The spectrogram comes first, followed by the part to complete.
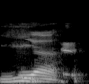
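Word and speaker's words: ياء: ইয়া উচ্চারণ হয় ঠোঁটের, সরি, জিহ্বার মাঝখান থেকে। ইয়া ইয়া, ইয়া মাঝখানটা, ইয়া জিহ্বার মাঝখান উপরের তালুর সাথে চাপ দেয়, একটু ইয়া ঘষা দিয়ে ঘর্ষণ করে ইয়া ইয়াটা আসে।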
